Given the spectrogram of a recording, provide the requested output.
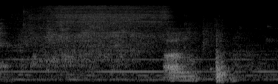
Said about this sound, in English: You might be able to hear Obi's hoovering upstairs.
